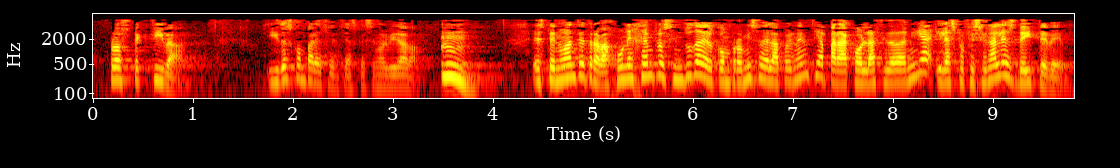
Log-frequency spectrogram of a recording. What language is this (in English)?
Spanish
